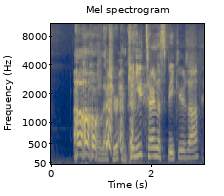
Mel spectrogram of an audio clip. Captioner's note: chuckle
